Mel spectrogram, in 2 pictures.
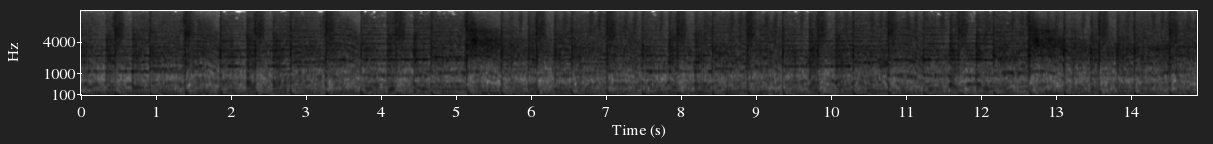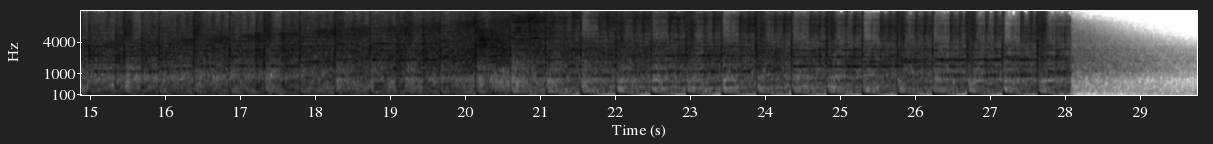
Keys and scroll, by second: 4.9 ctrl+shift+q, 26.1 ctrl+k.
